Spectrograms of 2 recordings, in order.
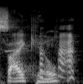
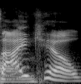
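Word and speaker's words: Psykill: the Gobot I should say his name is psycho and uh Psy kill wow yep his name is Psy kill and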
